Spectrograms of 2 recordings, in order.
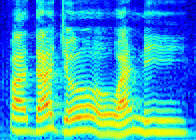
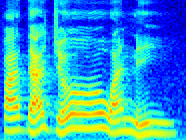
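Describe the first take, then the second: No difference in how they are said.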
